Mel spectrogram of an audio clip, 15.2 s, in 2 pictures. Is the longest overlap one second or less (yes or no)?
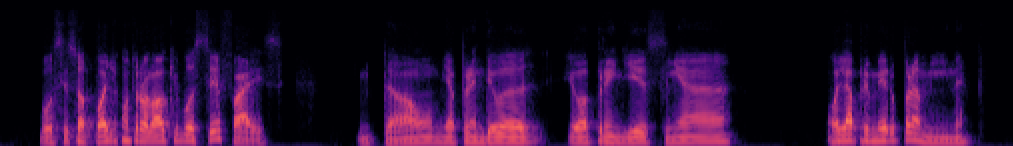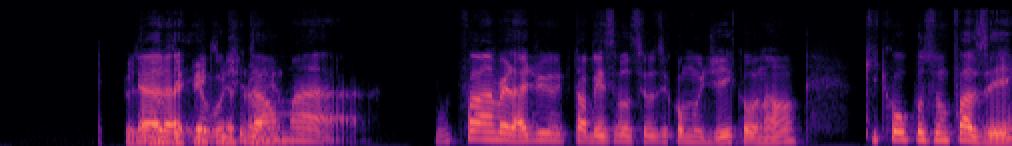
no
